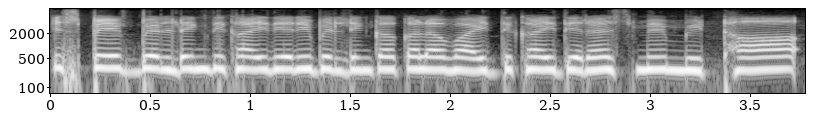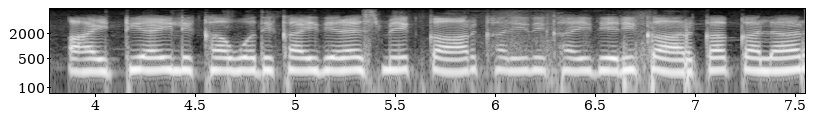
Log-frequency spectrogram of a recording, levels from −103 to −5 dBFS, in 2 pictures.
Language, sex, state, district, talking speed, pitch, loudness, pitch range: Hindi, female, Bihar, Darbhanga, 285 wpm, 265 Hz, -13 LUFS, 260-275 Hz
